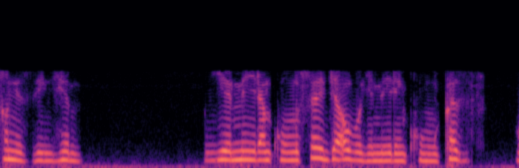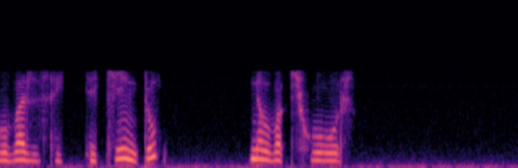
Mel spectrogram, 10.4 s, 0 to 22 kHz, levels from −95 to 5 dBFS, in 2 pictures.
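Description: GSM full-rate coding runs throughout the speech, and the damage is plainly audible from start to finish. The codec models the vocal tract as a filter and excites it with a sparse, regularly spaced pulse train, keeping only a third of the excitation samples, which fits a bitrate of about 13 kbps. The result is a buzzy, gravelly roughness riding on every voiced stretch, and a dull, boxy band with nothing above 4 kHz.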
